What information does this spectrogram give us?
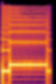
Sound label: dart board sound; autodarts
